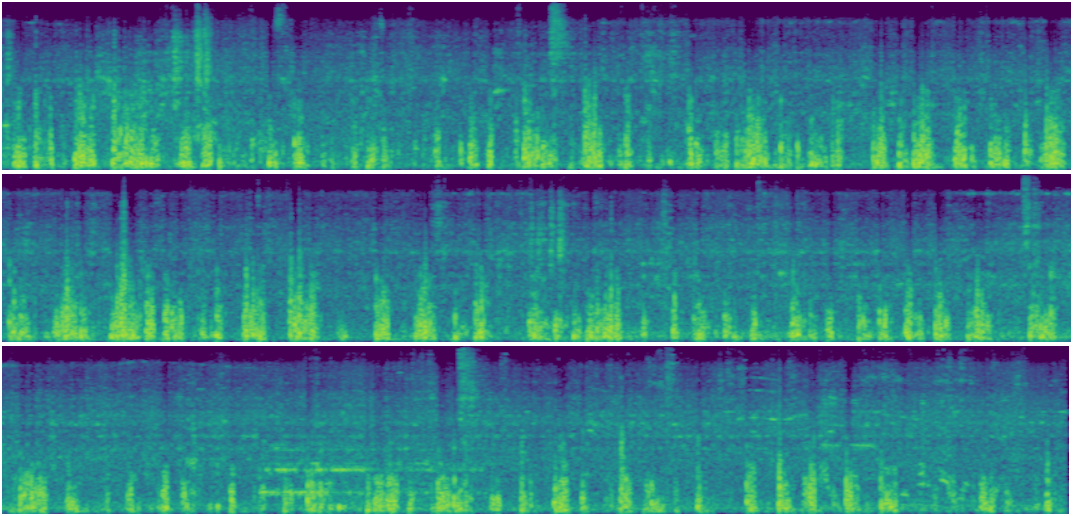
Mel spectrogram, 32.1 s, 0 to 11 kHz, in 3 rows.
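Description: Passenger train coach running at speed, heard from its doorway: wheels clattering rapidly and unevenly over the rail joints over a steady rush of track noise. A short steady tone sounds once, about 24 seconds in.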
